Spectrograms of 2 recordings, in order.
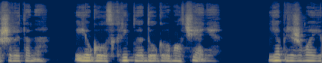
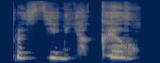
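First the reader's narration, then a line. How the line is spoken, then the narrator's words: Sudden sob, woman. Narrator (Russian): вдруг всхлипывает она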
